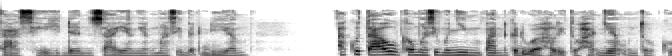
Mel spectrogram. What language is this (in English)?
Indonesian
